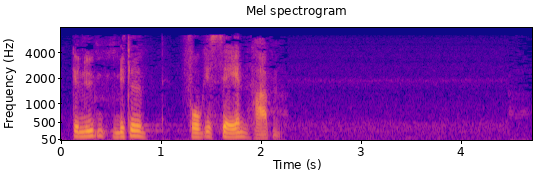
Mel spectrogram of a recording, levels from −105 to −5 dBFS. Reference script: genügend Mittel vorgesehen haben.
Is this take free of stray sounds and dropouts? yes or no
yes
